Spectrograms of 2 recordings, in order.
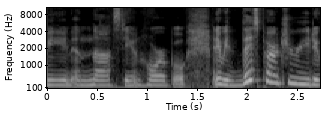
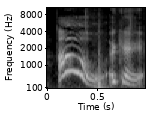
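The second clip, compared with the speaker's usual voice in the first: sudden recall; 12 semitones higher, 7 dB louder than usual. Real, not acted. Suddenly remembers.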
